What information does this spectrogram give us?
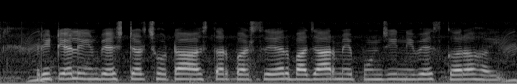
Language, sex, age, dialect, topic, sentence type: Magahi, female, 25-30, Central/Standard, banking, statement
